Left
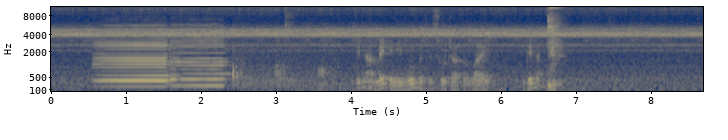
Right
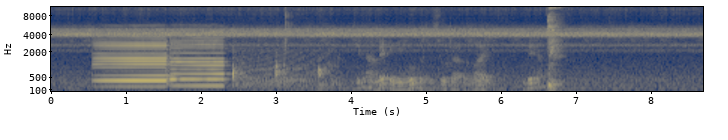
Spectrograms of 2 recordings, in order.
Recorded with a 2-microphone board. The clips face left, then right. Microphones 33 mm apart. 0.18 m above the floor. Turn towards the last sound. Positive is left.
turn(degrees=0)  # may be behind; listen again after turning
